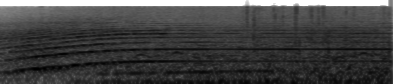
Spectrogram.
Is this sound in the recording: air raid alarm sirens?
yes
